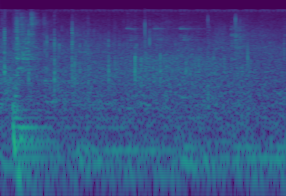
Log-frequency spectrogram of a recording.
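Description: A gymnast's feet land on a balance beam with one sharp thud just after the start, followed by a few lighter footfalls, over background music.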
